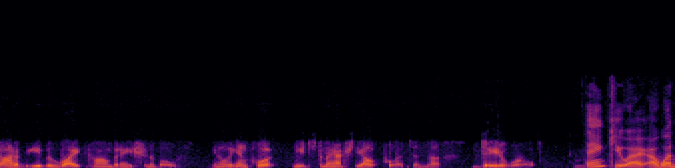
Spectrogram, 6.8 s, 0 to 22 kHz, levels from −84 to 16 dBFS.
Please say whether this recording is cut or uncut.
cut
